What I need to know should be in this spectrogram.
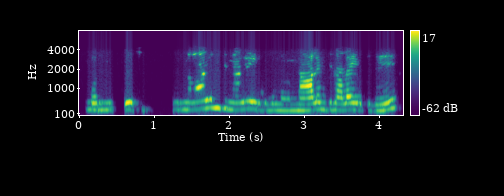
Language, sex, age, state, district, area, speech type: Tamil, female, 30-45, Tamil Nadu, Chennai, urban, conversation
